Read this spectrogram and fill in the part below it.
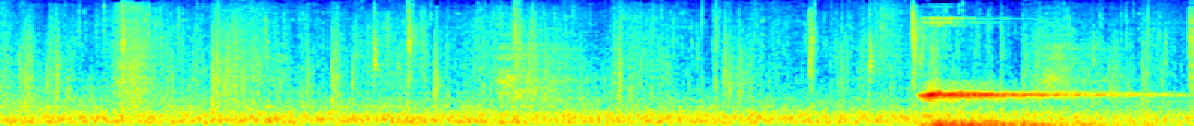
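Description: Footsteps crunch on a rocky floor.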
